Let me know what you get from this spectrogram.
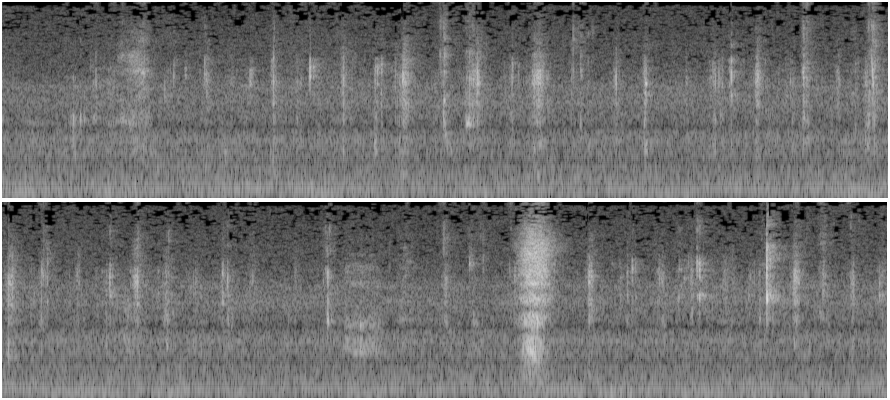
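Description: Close-miked chewing of a mouthful of spicy stir-fried rice cakes with beef, with many small wet mouth clicks. A single brief, louder noise comes about ten and a half seconds in.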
